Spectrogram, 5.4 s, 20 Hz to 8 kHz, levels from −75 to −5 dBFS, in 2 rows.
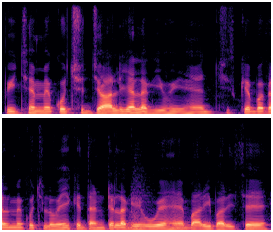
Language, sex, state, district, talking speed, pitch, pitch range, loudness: Hindi, male, Jharkhand, Garhwa, 210 wpm, 110 Hz, 105-125 Hz, -20 LUFS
